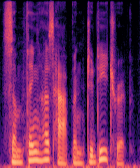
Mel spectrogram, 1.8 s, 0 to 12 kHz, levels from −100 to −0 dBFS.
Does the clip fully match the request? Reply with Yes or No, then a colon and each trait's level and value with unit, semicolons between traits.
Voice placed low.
Yes: low, 130 Hz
